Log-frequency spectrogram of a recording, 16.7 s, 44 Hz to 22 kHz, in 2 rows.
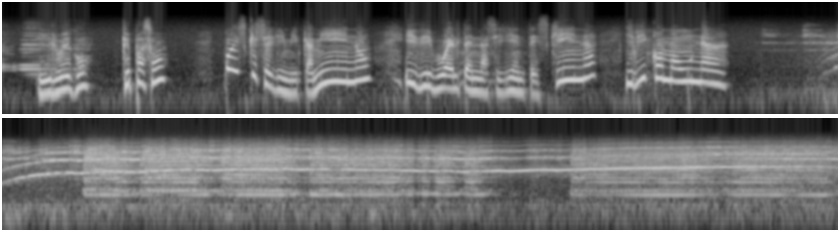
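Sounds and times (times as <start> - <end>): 
speech: 0.4 - 7.4
loud ambulance siren wailing as the ambulance drives very fast: 8.2 - 16.7.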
